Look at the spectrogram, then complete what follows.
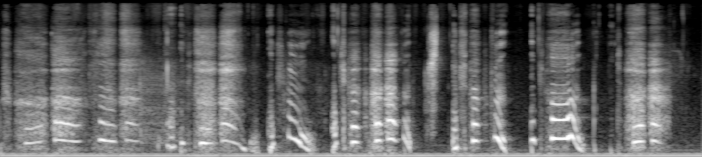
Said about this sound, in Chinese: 很快昏暗的房间内响彻着女人粗重的喘息声。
